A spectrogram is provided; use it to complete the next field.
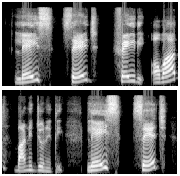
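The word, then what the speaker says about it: laissez-faire: আর ই ফেইরে fairy উচ্চারণ করতে পারেন লেইস সেজ সেজ ফেইরি লেইস সেজ ফেইরি অবাদ বাণিজ্য নীতি লেইস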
